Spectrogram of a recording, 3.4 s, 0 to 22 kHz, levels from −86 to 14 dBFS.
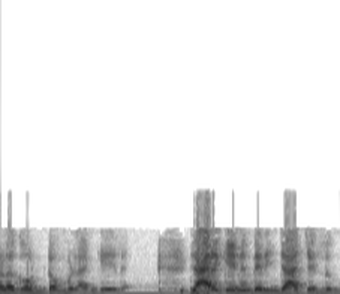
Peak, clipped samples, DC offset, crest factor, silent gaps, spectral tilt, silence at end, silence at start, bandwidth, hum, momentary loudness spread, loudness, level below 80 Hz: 0 dBFS; 1%; 6%; 12 dB; none; -5.5 dB/octave; 0 s; 0 s; 8 kHz; none; 18 LU; -12 LUFS; -46 dBFS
